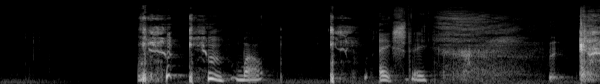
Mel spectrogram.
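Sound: coughing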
